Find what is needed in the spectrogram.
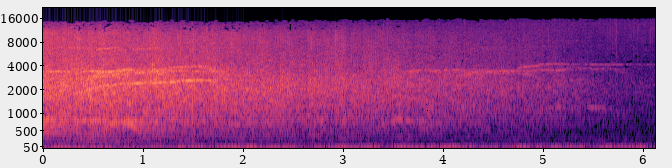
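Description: Audience applauding at the end of a live poetry reading, slowly dying away.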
